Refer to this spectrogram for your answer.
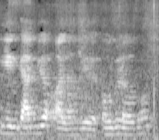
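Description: A panelist from Spain rambles at a moderate pace, self-correcting and often chuckling in unscripted talk. His voice is on the high side with a steady tone, recorded from afar in a roomy hall with background noise.

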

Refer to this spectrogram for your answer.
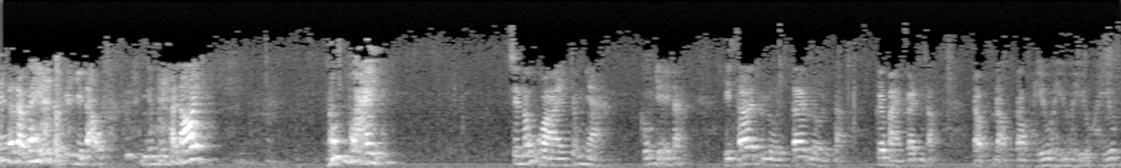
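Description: Lively woman, roomy distant sound. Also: on the low side, fast, pauses often, highs cut off, a little hiss or hum. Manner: animated, often checks listeners follow. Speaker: Buddhist teacher. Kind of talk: dharma talk to lay followers.

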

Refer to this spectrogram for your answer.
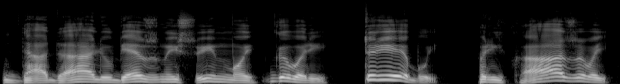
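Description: A man voicing a scheming aging queen mother, slow and pleading in a coaxing way. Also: lowish voice, big pitch swings, darkish tone, clean tone, dry recording, studio quality.

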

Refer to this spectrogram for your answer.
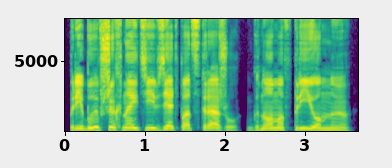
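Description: A stern, gruff commander in an audiobook fantasy, giving terse orders, as a man puts him on. Dry, close reading. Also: sing-song, measured pace, darkish tone, no echo. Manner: low, gruff growl. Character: stern male commander, clan leader, gruff.

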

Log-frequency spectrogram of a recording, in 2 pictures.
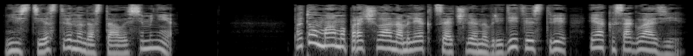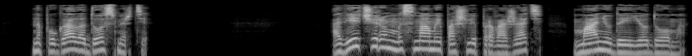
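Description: A woman's voice: fairly low pitch, normal speed, no room sound. Woman reading an audiobook, dry sound. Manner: lively, expressive storytelling. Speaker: audiobook narrator. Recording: dry close studio sound.

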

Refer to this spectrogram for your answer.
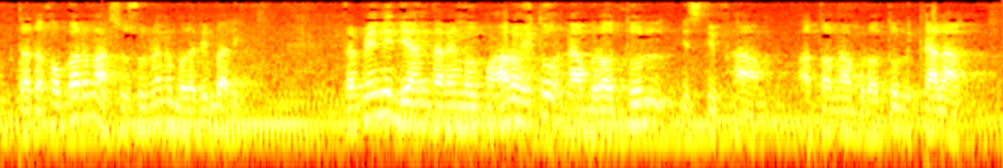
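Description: A man's voice: medium pitch, quick pace, noisy background. A man teaching Arabic grammar in a classroom, quizzing his students and stressing points emphatically. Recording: echoey dull room recording.

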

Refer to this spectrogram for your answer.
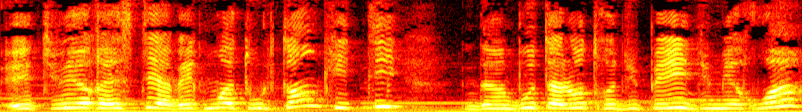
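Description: A woman's voice: sits high, brisk, soft background music, pitched above the performer's own voice, lightly acted. A woman voicing Alice, a curious, chatty young girl who fondly scolds her cats in a storybook reading. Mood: dreamy.

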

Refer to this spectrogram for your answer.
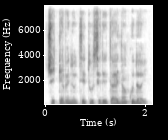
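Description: A man narrating a classic detective novel in a steady, measured audiobook reading. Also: on the low side, slightly rough.

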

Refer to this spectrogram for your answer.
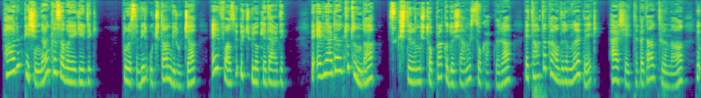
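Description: Woman reading an audiobook, steady even narration, mid pitch. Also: moderate pace. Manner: steady storytelling read. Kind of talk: scripted narration.

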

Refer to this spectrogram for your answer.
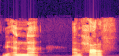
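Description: A man's voice: mid-range voice, steady tone, no echo. Guy teaching quran reading primer, drills syllables one at a time, dry muffled recording. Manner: slow drilled syllable-by-syllable modeling. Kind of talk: explaining a reading primer lesson.

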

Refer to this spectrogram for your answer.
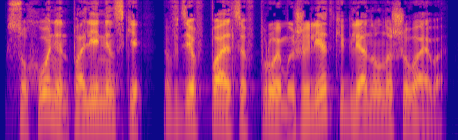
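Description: A man narrating a novel as an audiobook with an expressive delivery. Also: medium pitch, moderate pace, no room sound, clean studio sound. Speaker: audiobook reader.

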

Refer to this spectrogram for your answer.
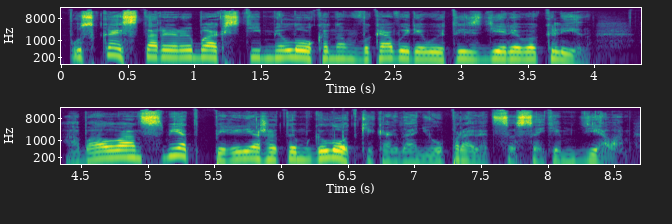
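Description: Man reading a novel in a mellow voice. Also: a little high, no echo, studio quality. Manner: measured, expressive reading. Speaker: audiobook narrator. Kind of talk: scripted narration.

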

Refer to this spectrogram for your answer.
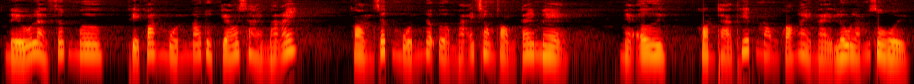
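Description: A woman voicing a gentle young orphaned woman who speaks in a choked, sobbing voice, with long reverb. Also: mid-range voice, moderate pace, slightly rough, lightly acted. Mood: tearful.

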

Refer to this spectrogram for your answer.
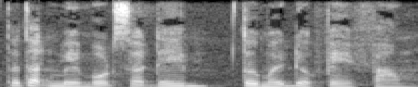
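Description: A woman reads a first-person story aloud in a steady, earnest audiobook style. Her voice is mellow and warm, with a soft husky grain. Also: on the low side, very fast. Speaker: narrator.

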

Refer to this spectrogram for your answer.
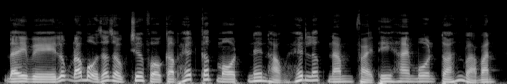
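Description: A man's voice: mid-range voice, animated, brisk, warm tone, no echo. A man narrating a first-person story in a wry, reflective, conversational way.

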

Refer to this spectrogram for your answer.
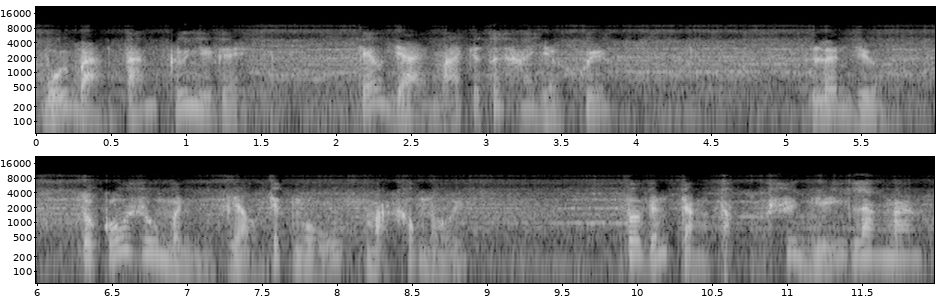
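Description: A man's voice: fairly high pitch, very animated, moderate pace, long pauses, muffled recording, over music. A man narrating a memoir in a reflective reading style.

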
